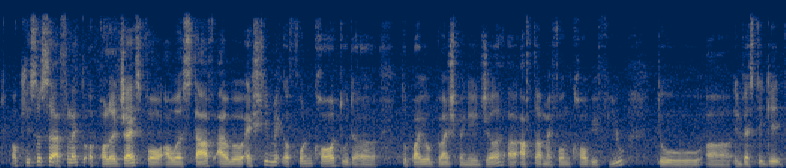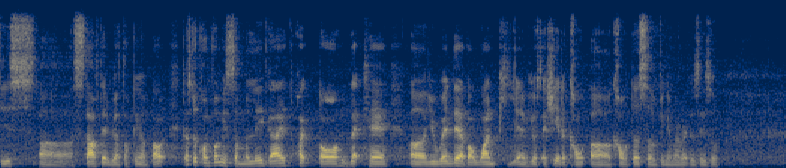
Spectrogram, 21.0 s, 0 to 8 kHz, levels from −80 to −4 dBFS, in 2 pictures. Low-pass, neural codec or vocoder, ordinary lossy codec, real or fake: 7.2 kHz; none; Opus, 64 kbps; real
